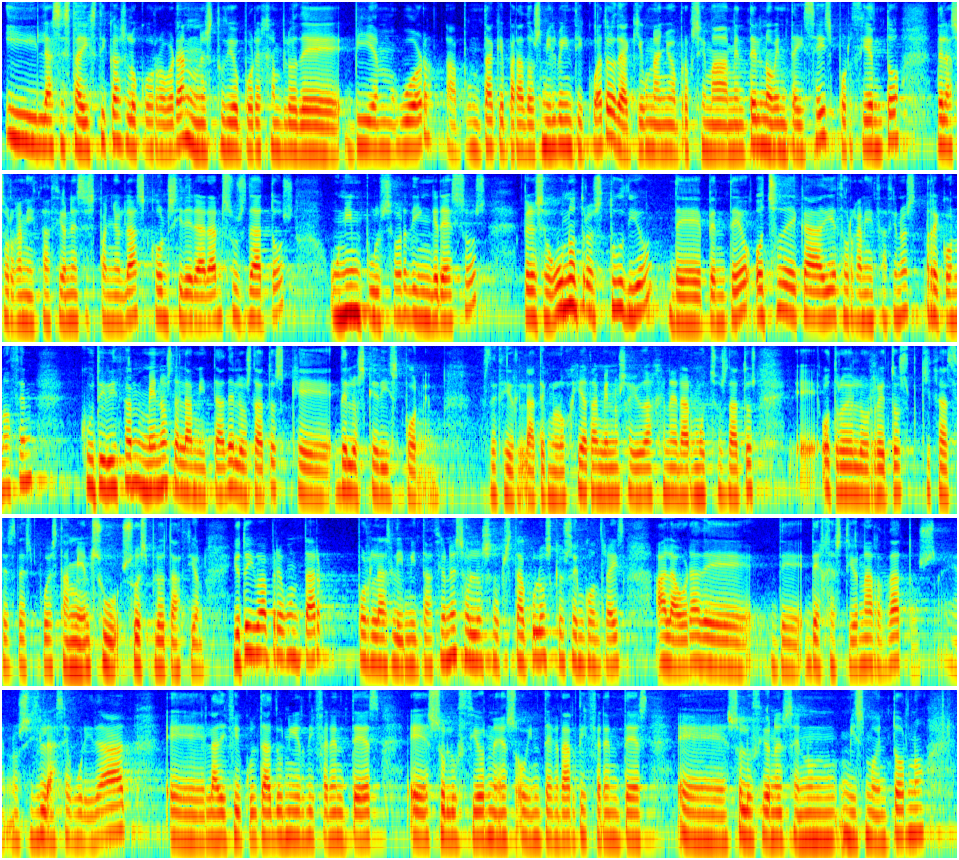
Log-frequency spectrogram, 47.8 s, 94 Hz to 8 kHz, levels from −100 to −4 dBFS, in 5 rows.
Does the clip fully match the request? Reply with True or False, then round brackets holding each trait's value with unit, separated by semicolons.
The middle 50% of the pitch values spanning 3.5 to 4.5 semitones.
False (2.6 semitones)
